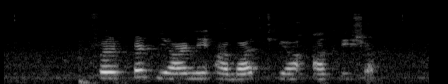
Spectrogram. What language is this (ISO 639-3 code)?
urd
